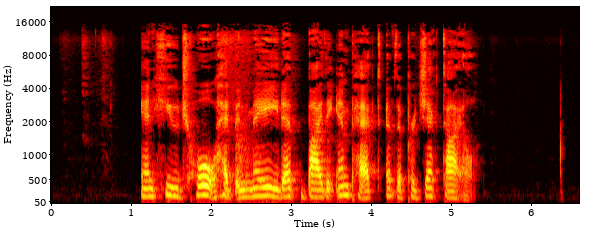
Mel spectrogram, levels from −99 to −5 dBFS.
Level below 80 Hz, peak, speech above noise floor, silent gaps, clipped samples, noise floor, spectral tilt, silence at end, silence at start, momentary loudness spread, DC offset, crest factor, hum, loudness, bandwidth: -70 dBFS; -12 dBFS; 52 dB; none; under 0.1%; -81 dBFS; -4 dB/octave; 1.35 s; 0.4 s; 10 LU; under 0.1%; 20 dB; none; -30 LUFS; 16 kHz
